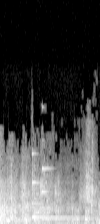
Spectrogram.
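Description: Two-tone doorbell chime, a higher note followed by a lower one, both ringing on for about a second. Studio audience laughter fades out just before it.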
